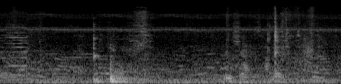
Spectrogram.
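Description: Metal bowls clink against each other and against clay jars.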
